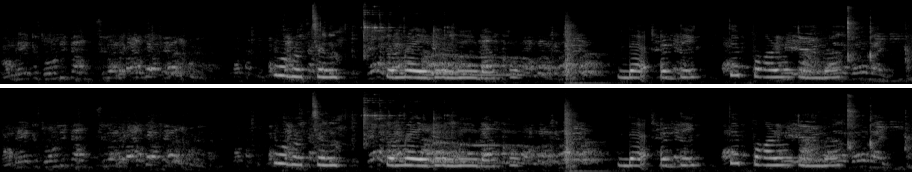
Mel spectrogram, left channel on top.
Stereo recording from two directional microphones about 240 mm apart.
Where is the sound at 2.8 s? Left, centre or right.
Centre.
